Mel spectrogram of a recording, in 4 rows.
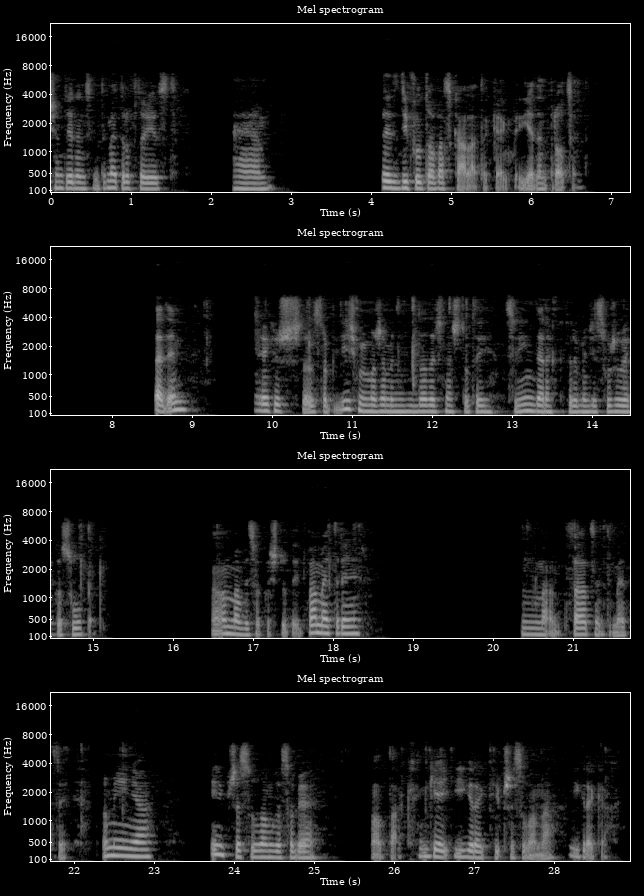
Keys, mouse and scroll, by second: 5.5-7.0 middle drag, 7.0-8.0 right drag, 8.0-8.3 middle drag, 8.3-8.8 right drag, 9.0 middle click, 11.5 g, 14.3-15.9 middle drag, 19.8 middle click, 20.1-21.3 middle drag, 21.7 g, 25.5-28.9 middle drag.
